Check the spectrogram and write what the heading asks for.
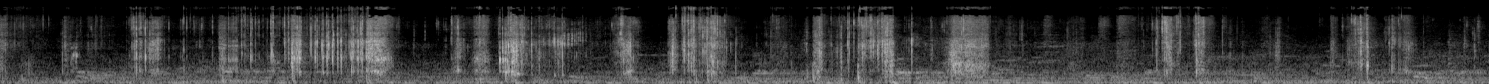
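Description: An elephant's foot crushing a row of raw carrots on concrete: a run of loud crunches and snaps coming in several bouts as the carrots break apart under its weight.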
